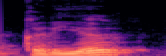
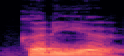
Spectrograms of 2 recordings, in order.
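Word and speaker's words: career: Next word दिया है इसमें करियर। प्रोनाउंसिएशन बहुत ध्यान में रखेंगे, दोनों की प्रोनाउंसिएशन में अंतर है। इसको बोलते हैं करियर, कई लोग इसे कैरियर कह देते हैं। करेक्ट प्रोनाउंसिएशन क्या होगा? करियर।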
